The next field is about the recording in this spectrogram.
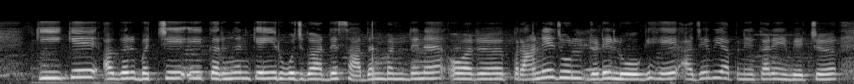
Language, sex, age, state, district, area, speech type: Dogri, female, 45-60, Jammu and Kashmir, Jammu, rural, spontaneous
